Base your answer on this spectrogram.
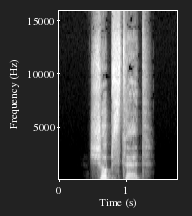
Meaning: inflection of schubsen: 1. second-person plural preterite 2. second-person plural subjunctive II
- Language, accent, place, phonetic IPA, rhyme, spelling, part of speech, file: German, Germany, Berlin, [ˈʃʊpstət], -ʊpstət, schubstet, verb, De-schubstet.ogg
